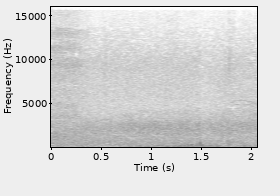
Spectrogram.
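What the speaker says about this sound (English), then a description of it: "Just checking out the beach here." Atlantic Ocean surf rolls onto an Outer Banks beach in a steady, loud wash of breaking waves, mixed with heavy wind buffeting the microphone; no voices.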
